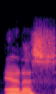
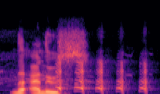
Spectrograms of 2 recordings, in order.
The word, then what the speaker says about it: anise: I don't mind anise. I don't mind anise flavored. I'd say that very carefully. ANISE. Ew! I like anise flavored things. I don't like licorice. Just don't say it like Borat. No. Anus.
